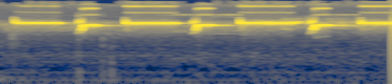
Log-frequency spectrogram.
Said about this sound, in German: In Spanien und Italien, äh, da kommen die nächsten beiden her. Da ist es schon ein bisschen lebendiger. Und auch variationsreicher. Da wird mehr geplaudert offenbar unter den Meisen.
